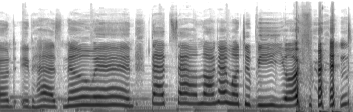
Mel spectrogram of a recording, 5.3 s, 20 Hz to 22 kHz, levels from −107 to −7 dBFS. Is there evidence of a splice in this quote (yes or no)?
no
